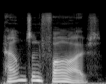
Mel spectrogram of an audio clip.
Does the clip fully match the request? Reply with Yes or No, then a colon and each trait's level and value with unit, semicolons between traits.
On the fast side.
No: average, 170 wpm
